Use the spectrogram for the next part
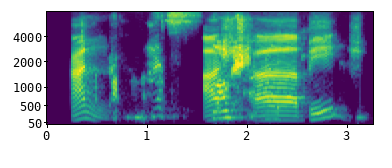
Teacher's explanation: Nun sukun bertemu dengan huruf alif, ya, bacaan izhar dibaca jelas. · An ashabi hak fathah berdiri mat tabi'i panjang 2 harokat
